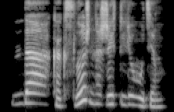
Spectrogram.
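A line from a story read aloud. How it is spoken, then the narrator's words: Sigh. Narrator (Russian): вздохнула Васька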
